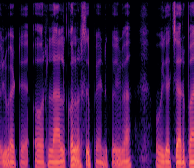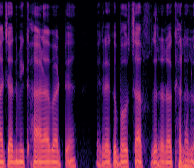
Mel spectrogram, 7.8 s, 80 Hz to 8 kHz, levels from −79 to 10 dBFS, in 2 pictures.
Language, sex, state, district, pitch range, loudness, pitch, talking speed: Bhojpuri, male, Bihar, Muzaffarpur, 95-100 Hz, -19 LUFS, 95 Hz, 160 wpm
